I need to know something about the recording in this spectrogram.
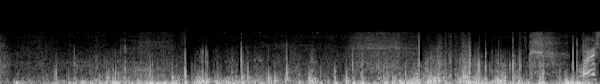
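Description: Wind buffeting the camera's microphone, with irregular bumps and clicks of the camera being handled as it is picked up and carried.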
